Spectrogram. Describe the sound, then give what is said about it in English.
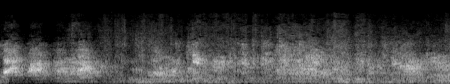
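Two dogs bark and yip excitedly as they get ready to fight, their sharp barks overlapping in a steady, agitated stream with whimpering mixed in over a noisy background. “This CNN exclusive video, evidence from a close case, shows two dogs getting ready to fight.”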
